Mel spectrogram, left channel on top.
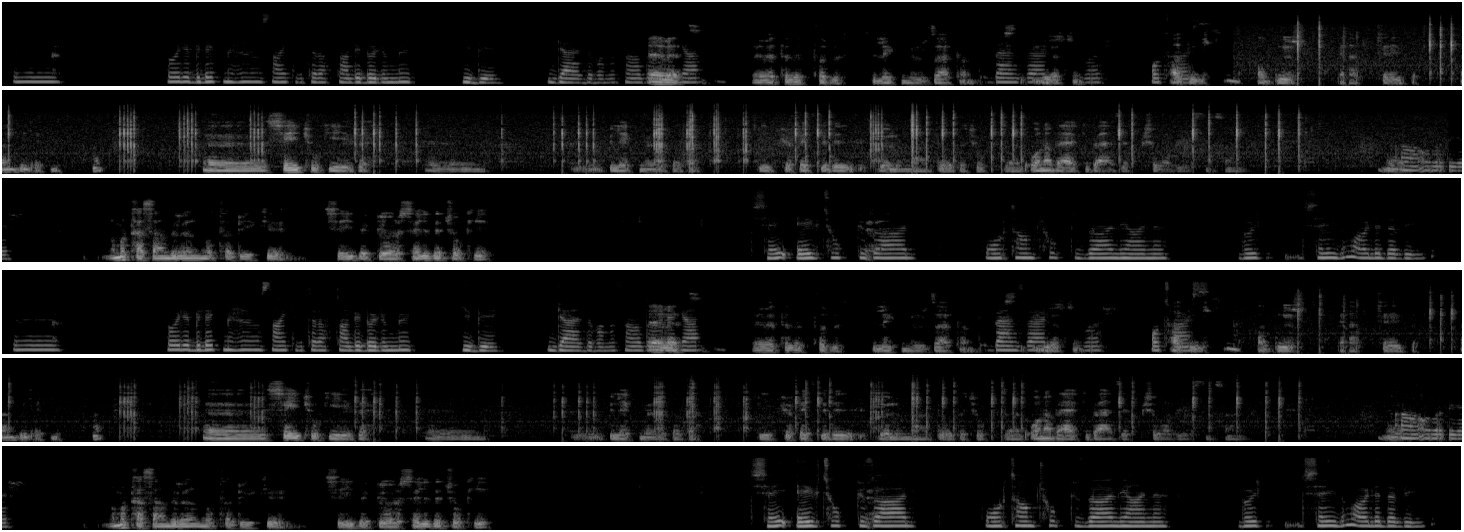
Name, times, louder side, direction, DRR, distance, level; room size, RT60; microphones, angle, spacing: voice 1, 0.1-0.6 1.7-4.1 4.6-5.0 5.5-7.0 9.9-10.5 10.8-11.0 11.5-11.9 12.2-12.4 28.5-29.4 36.7-38.3 39.0-40.9 41.6-43.4, right 2 dB, 30° right, 0.4 m, -39 dB
voice 2, 6.5-7.0 7.5-8.4 8.7-9.8 10.0-10.8 11.7-12.1 12.6-13.0 13.4-14.0 14.6-14.9 15.5-15.6 16.6-18.4 18.8-19.4 20.3-21.6 22.1-27.0 27.4-27.6 28.4-28.6 30.2-34.1 37.8-38.0, left 2 dB, 60° left, 1.3 m, -39 dB
sound 1, 12.3-29.1, left 9 dB, 85° left, 0.4 m, -41 dB
3.4 x 3.2 x 2.4 m
head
